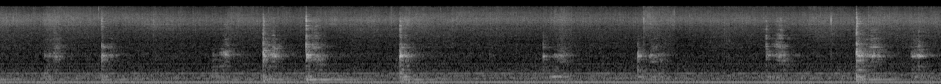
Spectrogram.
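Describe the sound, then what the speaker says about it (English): Scrambled egg cooking on a tawa, dhaba style, with a continuous sizzle and repeated sharp spatula scrapes and taps at irregular intervals, close and clear with no voices. "after we finish this scrambled egg on this tawa"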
